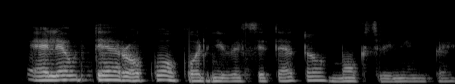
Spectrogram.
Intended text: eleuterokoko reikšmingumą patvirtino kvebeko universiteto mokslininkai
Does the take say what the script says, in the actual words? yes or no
no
